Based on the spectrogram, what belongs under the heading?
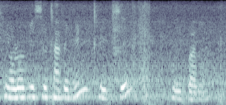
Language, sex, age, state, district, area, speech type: Odia, female, 30-45, Odisha, Sundergarh, urban, spontaneous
